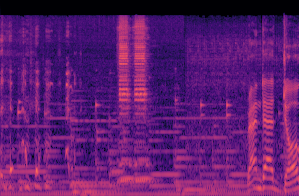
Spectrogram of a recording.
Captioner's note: laughter; horn honks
